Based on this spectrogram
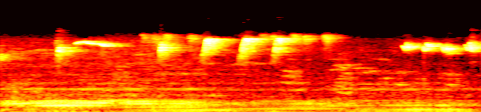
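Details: Songbird repeating sharp, high, downslurred chips in a quick series, then a short fast twittering trill, over a soft low hum.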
